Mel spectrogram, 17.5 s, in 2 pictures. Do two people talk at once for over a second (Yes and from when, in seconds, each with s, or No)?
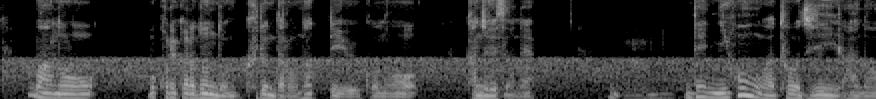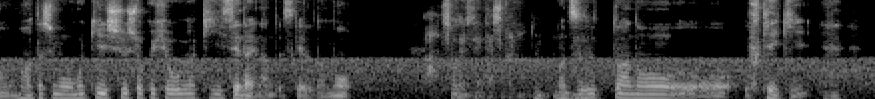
No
